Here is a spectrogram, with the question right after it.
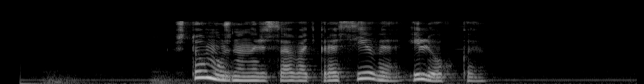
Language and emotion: Russian, neutral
